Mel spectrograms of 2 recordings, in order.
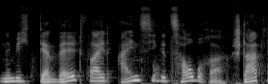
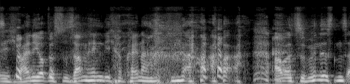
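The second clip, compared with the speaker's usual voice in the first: giggly, higher and louder; laughing while talking; 4 semitones higher, 5 dB louder than usual. Real, not acted. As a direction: laugh through the words. Laughing at S1's joke.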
